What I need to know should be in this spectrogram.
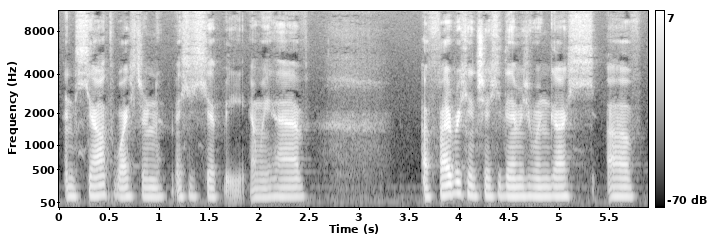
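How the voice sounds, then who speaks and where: A man's voice: mid-range voice, flat delivery, moderate pace. Man, weather forecast host, a bit out of breath, methodical, repetitive listing. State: slightly out of breath. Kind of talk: reading a severe weather outlook.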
